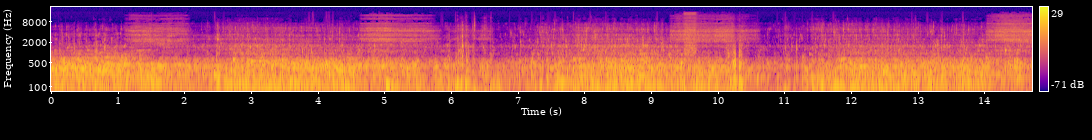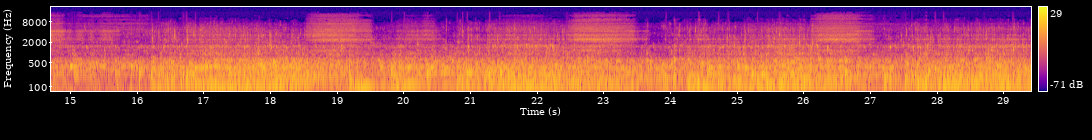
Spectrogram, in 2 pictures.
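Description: Scuba diver breathing underwater through a regulator, heard as a breath about every four seconds with a rush of exhaust bubbles, over a steady low rumble of water.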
